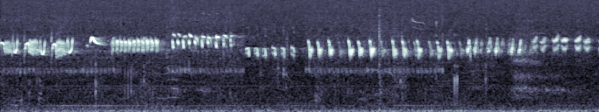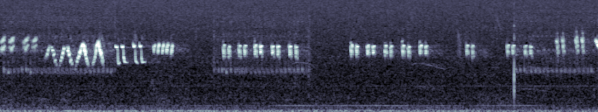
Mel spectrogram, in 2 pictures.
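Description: Songbirds chirping and trilling in quick runs of short repeated notes, almost without a break, over a low steady rumble.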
